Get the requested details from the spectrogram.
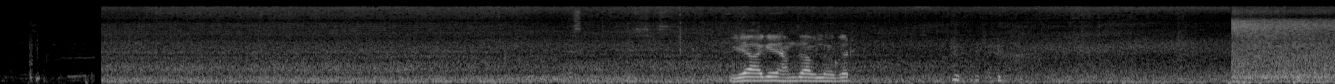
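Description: A shallow stream rushes over stones nearby.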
